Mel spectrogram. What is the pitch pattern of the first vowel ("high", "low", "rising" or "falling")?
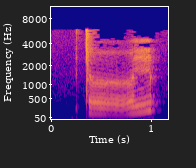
rising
